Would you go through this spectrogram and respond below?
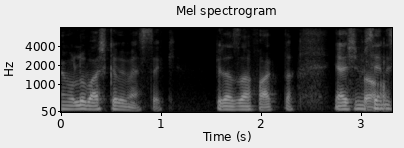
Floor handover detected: No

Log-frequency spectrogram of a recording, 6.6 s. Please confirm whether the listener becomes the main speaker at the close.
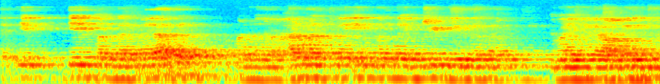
No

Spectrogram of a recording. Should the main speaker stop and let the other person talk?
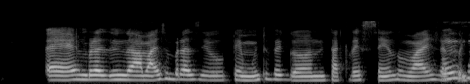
Yes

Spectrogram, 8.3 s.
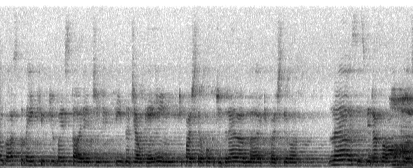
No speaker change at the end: Yes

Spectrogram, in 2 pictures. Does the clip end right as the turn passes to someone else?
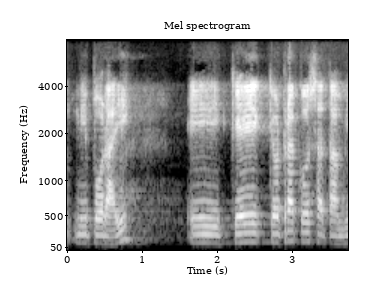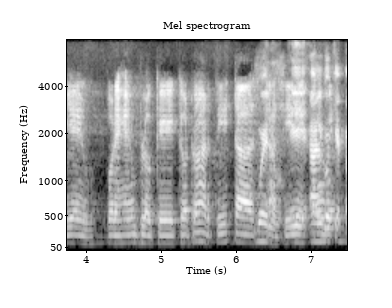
Yes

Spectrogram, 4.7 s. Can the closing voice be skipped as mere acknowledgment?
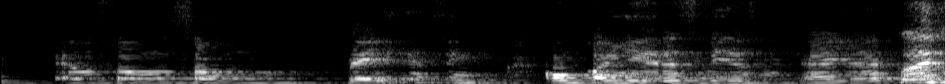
No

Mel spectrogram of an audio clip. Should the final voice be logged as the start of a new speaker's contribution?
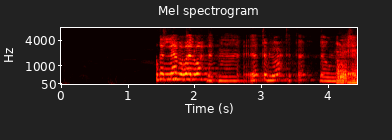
Yes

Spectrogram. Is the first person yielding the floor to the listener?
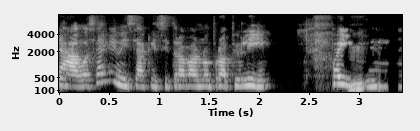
No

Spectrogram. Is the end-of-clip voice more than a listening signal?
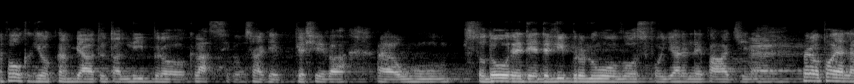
No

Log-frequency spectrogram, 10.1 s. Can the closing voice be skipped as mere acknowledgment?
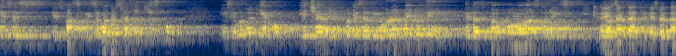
No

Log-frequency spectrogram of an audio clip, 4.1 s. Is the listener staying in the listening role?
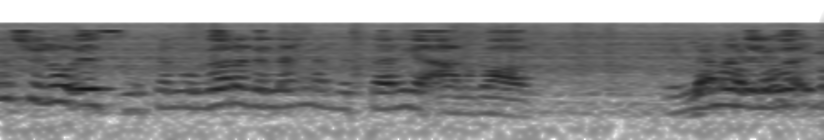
No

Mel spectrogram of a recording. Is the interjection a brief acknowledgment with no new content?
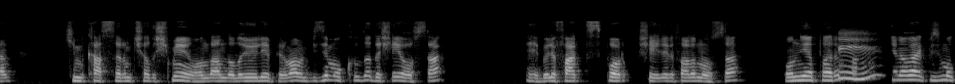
Yes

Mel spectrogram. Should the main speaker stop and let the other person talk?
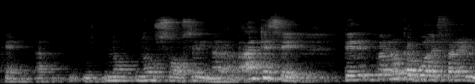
No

